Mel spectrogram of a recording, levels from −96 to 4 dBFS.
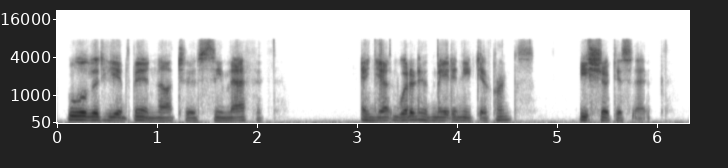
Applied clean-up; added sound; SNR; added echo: neural diffusion model UNIVERSE++.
